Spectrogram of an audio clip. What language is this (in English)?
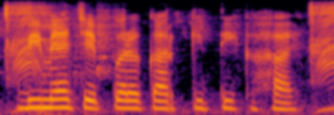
Marathi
